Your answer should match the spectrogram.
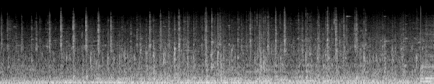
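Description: Tank engine sound effect: a steady low rumble with a rapid, irregular clatter of clicks over it, like a tank moving on its tracks.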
